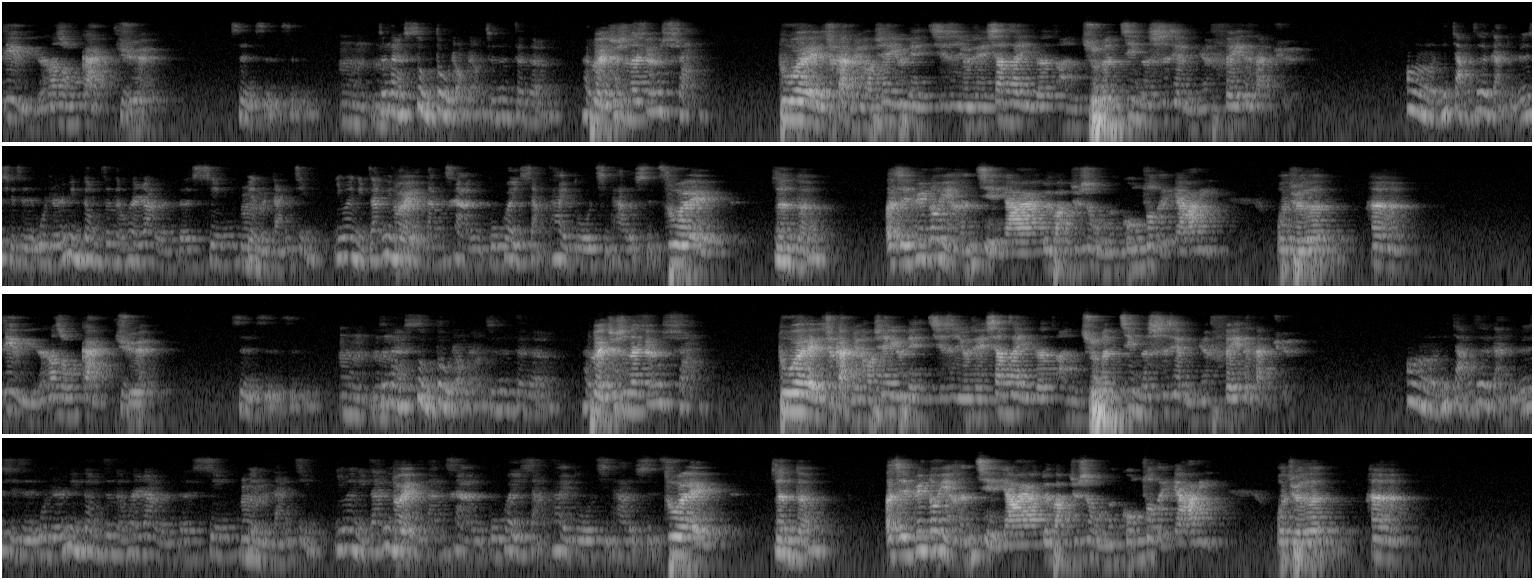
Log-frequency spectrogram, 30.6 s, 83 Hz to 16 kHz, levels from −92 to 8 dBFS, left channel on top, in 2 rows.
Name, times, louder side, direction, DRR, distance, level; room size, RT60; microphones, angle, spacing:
voice 1, 0.0-1.5 3.4-3.9 5.9-6.5 7.8-12.9 17.7-17.9 19.2-19.4 21.9-22.4 23.0-23.4 24.1-27.4 28.1-28.5 28.9-29.3, right 2 dB, 65° right, -5 dB, 3.2 m, -31 dB
voice 2, 2.3-3.1 3.8-5.5 5.8-6.9 14.0-22.0 23.0-23.5 24.4-24.5 28.4-28.7, left 2 dB, 60° left, 0 dB, 2.3 m, -41 dB
9.5 x 6.8 x 7.0 m, 0.65 s
head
